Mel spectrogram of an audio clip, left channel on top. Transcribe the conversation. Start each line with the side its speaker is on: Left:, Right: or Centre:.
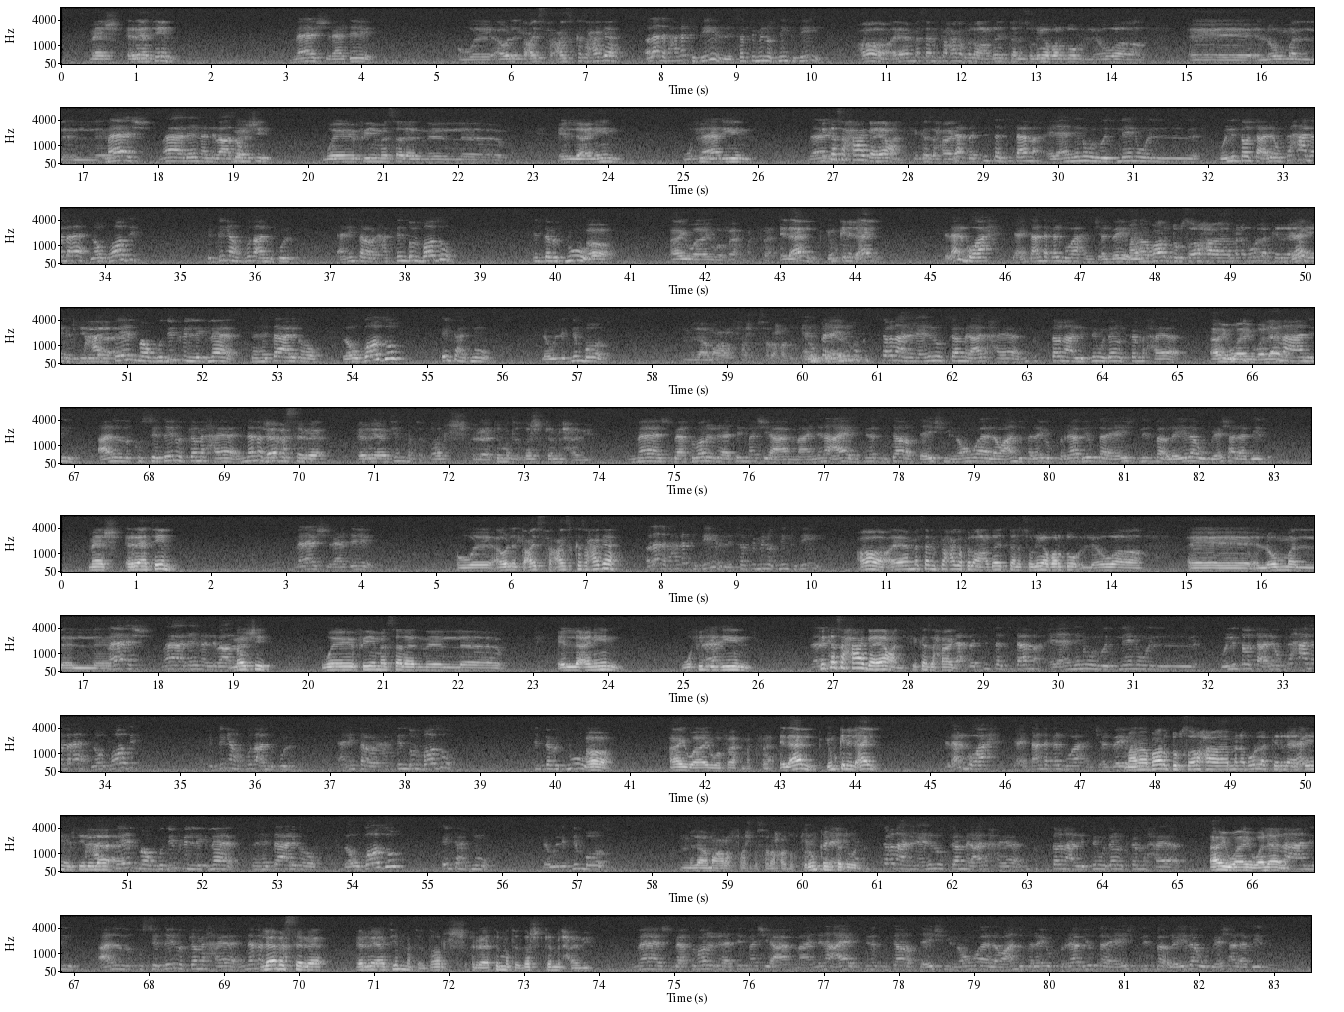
Right: ماشي الرئتين
Left: ماشي رئتين
Right: واقول انت عايز عايز كذا حاجه
Left: آه، لا ده في حاجات كتير الانسان في منه اتنين كتير
Right: اه آه، مثلا في حاجه في الاعضاء التناسليه برضو اللي هو آه، اللي هم ال- ال-
Left: ماشي ما علينا اللي بعدهم
Right: ماشي وفي مثلا ال- العينين وفي
Left: ماشي
Right: الايدين
Left: ماشي
Right: في كذا حاجه يعني في كذا حاجه
Left: لا بس انت نسيت اهم العينين والودنين وال... واللي انت قلت عليهم في حاجه بقى لو باظت الدنيا هتبوظ عند كله يعني انت لو الحاجتين دول باظوا انت بتموت
Right: اه ايوه ايوه فاهمك فاهم القلب يمكن القلب
Left: القلب واحد يعني انت عندك قلب واحد مش قلبين
Right: ما انا برضو بصراحه ما انا بقول لك الرئتين
Left: ركز
Right: قلت لي
Left: حاجتين
Right: لا
Left: موجودين في الجناب سهلتها عليك اهو لو باظوا انت هتموت لو الاتنين باظوا
Right: لا ما اعرفهاش بصراحه يا دكتور
Left: يعني
Right: يمكن
Left: انت العينين
Right: انت تقول
Left: ممكن تستغنى عن العينين وتكمل عادي حياة ممكن تستغنى عن الاتنين ودان وتكمل حياة
Right: ايوه
Left: ممكن
Right: ايوه
Left: تستغنى
Right: لا لا
Left: عن ال... عن القصيتين وتكمل حياة انما
Right: لا
Left: في
Right: بس
Left: حاجتين
Right: الرئ... الرئتين ما تقدرش الرئتين ما تقدرش تكمل حياة بيهم
Left: ماشي باعتبار الرئتين ماشي يا عم مع اننا عادي في ناس بتعرف تعيش من هو لو عنده تليف في الرئة بيبدأ يعيش بنسبة قليلة وبيعيش على أجهزة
